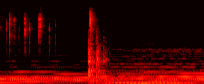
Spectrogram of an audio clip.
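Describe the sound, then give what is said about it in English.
A short rattle of small clicks followed by a single clattering knock as dice are rolled and land on a table, heard over a steady background music drone. “Before I do that, because, you know, this is a show where we like to roll dice and determine things randomly, there is a question that has to be asked.”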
